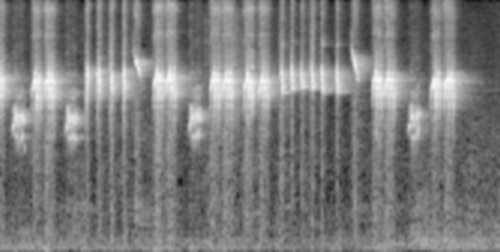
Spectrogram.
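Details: Ashy tailorbird in sharp, coarse song: strong high clipped notes in quick runs, interspersed with lower buzzy double notes and short rising whistles, phrases separated by brief pauses.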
